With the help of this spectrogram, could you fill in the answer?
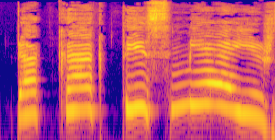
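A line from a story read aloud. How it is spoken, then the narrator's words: Squeaky, shrill. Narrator (Russian): запищала тетя Петунья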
